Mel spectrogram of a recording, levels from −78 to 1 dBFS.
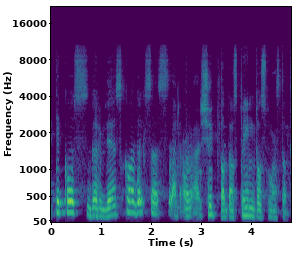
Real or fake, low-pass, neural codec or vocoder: fake; 10.8 kHz; codec, 24 kHz, 0.9 kbps, WavTokenizer, medium music audio release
